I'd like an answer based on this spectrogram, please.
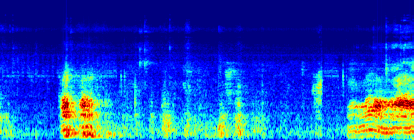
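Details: A male Bichon Frise, upset after being in the rain or bathed, lets out a sharp harmonic growl, then softer grumbles and a long rising, whining growl at the end, indoors.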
